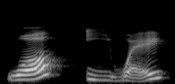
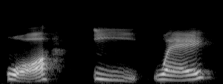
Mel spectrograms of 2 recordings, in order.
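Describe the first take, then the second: First: The first syllable has a rising second tone. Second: The first syllable has a dipping third tone. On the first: The speaker calls it right. "second tone, third tone" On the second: The speaker calls it wrong. "instead of saying"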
